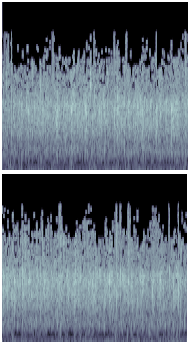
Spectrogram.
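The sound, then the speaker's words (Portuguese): An audience applauding the Lord, a steady, dense wash of many hands clapping at once, sustained and fairly loud without letting up for the whole stretch, with no voices standing out. “Você pode aplaudir ao Senhor, aleluia.”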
